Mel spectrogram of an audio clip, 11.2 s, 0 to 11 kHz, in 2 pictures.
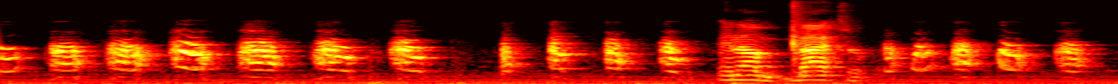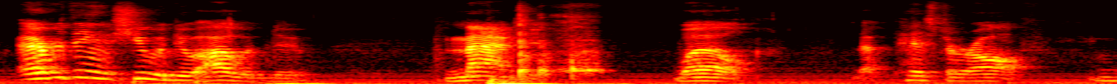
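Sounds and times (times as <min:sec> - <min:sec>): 
turkey hen cutting and clucking: 0:00.0 - 0:03.6, 0:04.2 - 0:05.6
speech: 0:03.6 - 0:04.4, 0:05.7 - 0:07.2, 0:07.8 - 0:11.1.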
